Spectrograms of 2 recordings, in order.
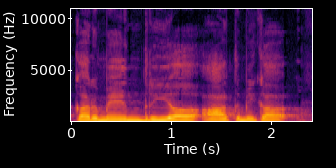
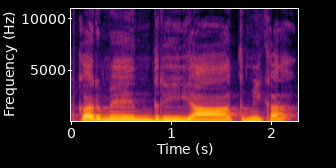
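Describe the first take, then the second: First: The compound is split before atmika. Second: The compound is said as one joined word.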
